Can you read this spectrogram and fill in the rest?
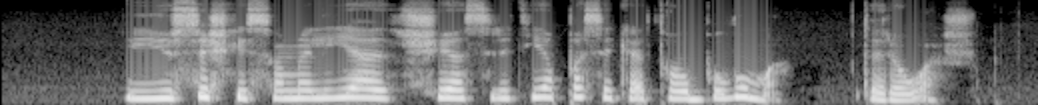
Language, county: Lithuanian, Vilnius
